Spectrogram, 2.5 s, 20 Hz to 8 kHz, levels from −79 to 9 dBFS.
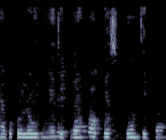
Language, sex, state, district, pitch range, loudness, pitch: Hindi, female, Bihar, Sitamarhi, 195-205 Hz, -23 LUFS, 200 Hz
